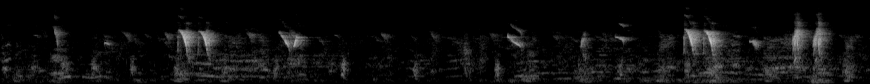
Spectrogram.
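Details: Puling bird calling while relaxing: bright, squeaky chirps in short clustered bursts, loudest around two, three and seven seconds, with softer clicks and ticks scattered between them.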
